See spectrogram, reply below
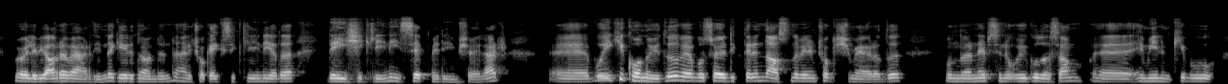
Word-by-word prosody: böyle 145 Hz, -3 st, +4 dB
bir 145 Hz, -, +7 dB
ara 150 Hz, +1 st, +3 dB
verdiğinde, 130 Hz, +1 st, -1 dB
geri 145 Hz, -2 st, 0 dB
döndüğünde, 130 Hz, +3 st, -5 dB
hani, 150 Hz, -3 st, -5 dB
çok -, -, -3 dB
eksikliğini 140 Hz, +2 st, -4 dB
ya 135 Hz, -1 st, 0 dB
da 145 Hz, 0 st, +1 dB, 0.3 s
değişikliğini 140 Hz, 0 st, +2 dB
hissetmediğim 135 Hz, -5 st, -1 dB
şeyler. 125 Hz, -, -2 dB, 0.6 s
Eee, 135 Hz, -1 st, -1 dB
bu 100 Hz, -, +2 dB
2 100 Hz, 0 st, +1 dB
konuydu 170 Hz, +2 st, +4 dB
ve 170 Hz, -2 st, +4 dB
bu 160 Hz, -, +2 dB
söylediklerin 165 Hz, +1 st, +3 dB
de 165 Hz, -, +3 dB
aslında 155 Hz, +2 st, +2 dB
benim 150 Hz, -1 st, -1 dB
çok 165 Hz, +1 st, -3 dB
işime 135 Hz, -5 st, -3 dB
yaradı. 120 Hz, +6 st, -2 dB, 0.4 s
Bunların 145 Hz, -1 st, -2 dB
hepsini 155 Hz, -1 st, -2 dB
uygulasam, 150 Hz, +1 st, 0 dB, 0.3 s
eee, 130 Hz, -2 st, -2 dB
eminim 145 Hz, -1 st, -2 dB
ki 160 Hz, -, -4 dB
bu 145 Hz, -1 st, -3 dB
145 Hz, 165 wpm, -21 LUFS, 135-155 Hz, 0.6 s, bir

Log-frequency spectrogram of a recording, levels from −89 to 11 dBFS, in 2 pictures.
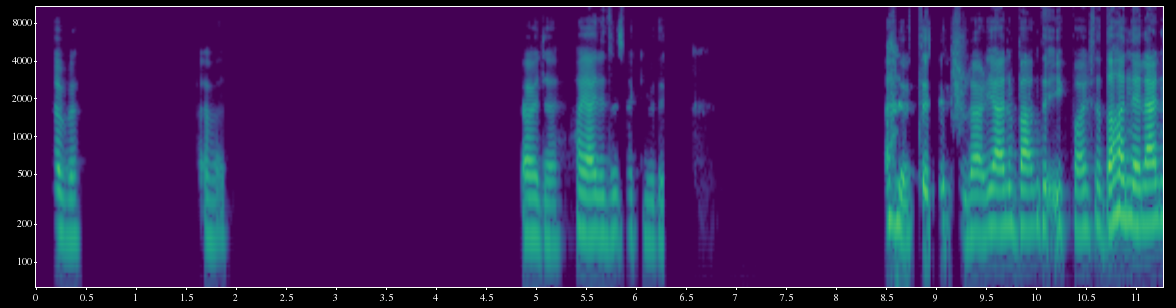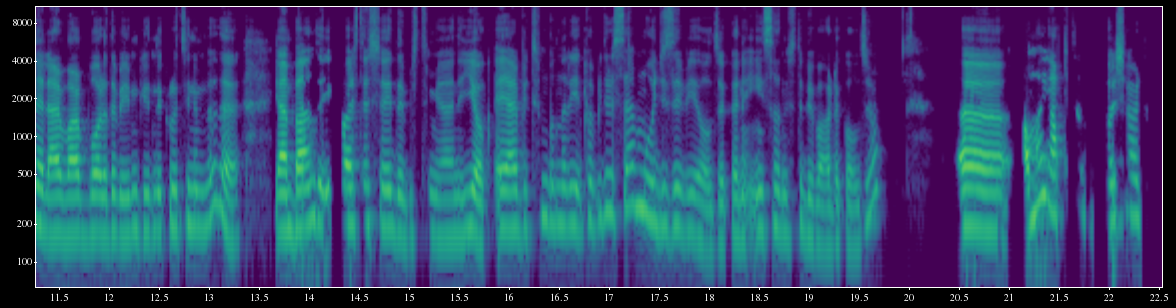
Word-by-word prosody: Tabii. 160 Hz, -4 st, -4 dB, 1.2 s
Evet. 80 Hz, +1 st, -12 dB, 2.9 s
Öyle. 155 Hz, -3 st, -2 dB
Hayal 170 Hz, -2 st, +2 dB
edilecek 170 Hz, 0 st, -10 dB
gibi 155 Hz, -1 st, -13 dB
de -, -, -9 dB, 2.2 s
Evet, -, -, -2 dB
teşekkürler. 365 Hz, -, -2 dB
Yani, 185 Hz, +1 st, +3 dB
ben 190 Hz, +1 st, +3 dB
de 200 Hz, -, -2 dB
ilk 185 Hz, +1 st, -6 dB
başta, 185 Hz, +1 st, -3 dB
daha 200 Hz, +5 st, +8 dB
neler 205 Hz, -1 st, +6 dB
neler 165 Hz, -4 st, +4 dB
var 165 Hz, 0 st, +2 dB
bu 170 Hz, -, +2 dB
arada 170 Hz, 0 st, -2 dB
benim 165 Hz, +2 st, -5 dB
günlük 175 Hz, +2 st, -7 dB
rutinimde 190 Hz, +7 st, -5 dB
de. 150 Hz, -, -1 dB, 0.3 s
Yani, 175 Hz, 0 st, +6 dB
ben 190 Hz, +3 st, +6 dB
de -, -, 0 dB
ilk 370 Hz, -, -6 dB
başta 200 Hz, 0 st, +1 dB
şey 195 Hz, -2 st, -3 dB
demiştim, 165 Hz, +1 st, -9 dB
yani, 160 Hz, +2 st, -7 dB
"Yok, 155 Hz, -6 st, +1 dB
eğer 185 Hz, 0 st, +2 dB
bütün 200 Hz, +5 st, -9 dB
bunları 200 Hz, -1 st, -6 dB
yapabilirsem 230 Hz, +8 st, -6 dB
mucizevi 195 Hz, -, -4 dB
olacak. 140 Hz, +1 st, -8 dB
Hani, 165 Hz, 0 st, -4 dB
insanüstü 175 Hz, -2 st, -6 dB
bir 155 Hz, -, -7 dB
varlık 140 Hz, 0 st, -6 dB
olacağım." 210 Hz, -, -8 dB, 0.8 s
Eee, -, -, +9 dB, 0.5 s
ama 290 Hz, +7 st, +5 dB
yaptım, 245 Hz, -4 st, -1 dB, 0.2 s
başardım. 230 Hz, +2 st, -4 dB
185 Hz, 130 wpm, -23 LUFS, 165-200 Hz, 2.9 s, Eee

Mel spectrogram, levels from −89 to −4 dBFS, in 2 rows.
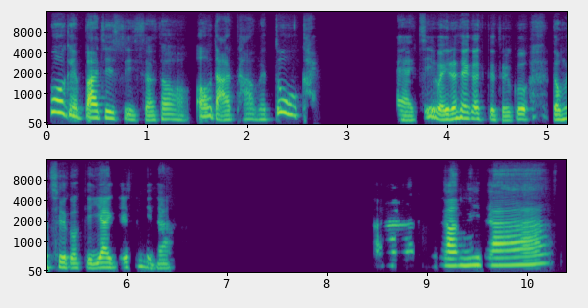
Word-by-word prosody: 추억에 380 Hz, -9 st, +5 dB
빠질 215 Hz, 0 st, +5 dB
수 190 Hz, -2 st, -9 dB
있어서 150 Hz, 0 st, -4 dB
'어 130 Hz, -, 0 dB
나 150 Hz, -, +1 dB
다음에 165 Hz, 0 st, -8 dB
또 335 Hz, -7 st, +2 dB
가 -, -, -13 dB, 0.8 s
가야지.' 140 Hz, -2 st, -2 dB
막 -, -, +4 dB
이런 165 Hz, +3 st, +5 dB
생각도 185 Hz, -6 st, +1 dB
들고 150 Hz, +3 st, -1 dB, 0.2 s
너무 155 Hz, +2 st, +2 dB
즐겁게 150 Hz, -4 st, -2 dB
이야기했습니다. 155 Hz, -1 st, -2 dB, 2.0 s
아 -, -, -9 dB, 0.6 s
감사합니다. 230 Hz, -, +2 dB
165 Hz, 260 characters per minute, -21 LUFS, 150-220 Hz, 2.0 s, 추억에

